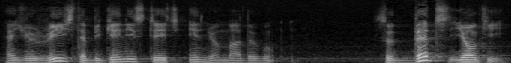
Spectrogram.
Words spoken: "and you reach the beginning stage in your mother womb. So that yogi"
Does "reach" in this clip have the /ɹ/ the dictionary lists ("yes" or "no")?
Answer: yes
